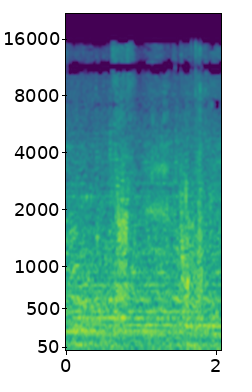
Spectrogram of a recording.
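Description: Pool water splashing and lapping as a child swims, with two brief splashes, over background music holding steady chords.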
